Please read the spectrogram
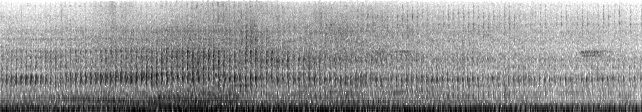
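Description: A motor vehicle's engine running close by with a rapid knocking clatter. It swells to its loudest about two to three seconds in and then eases off a little, as a vehicle passing near does.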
